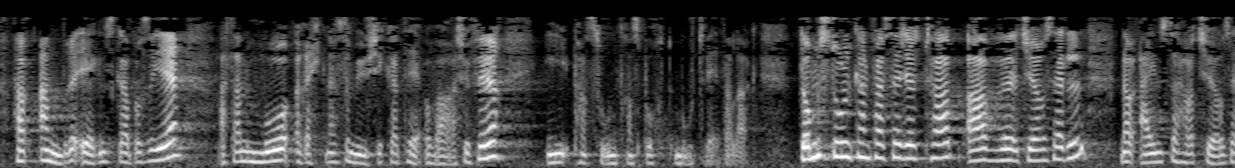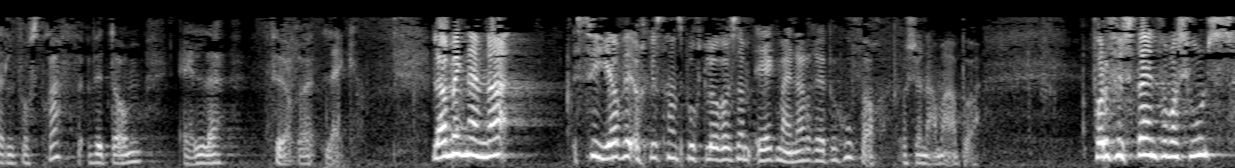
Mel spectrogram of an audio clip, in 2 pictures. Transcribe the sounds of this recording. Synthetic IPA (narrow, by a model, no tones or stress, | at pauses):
hɑʁɑnd̪ʁəʔeːɡənskɑːpəʁsjeːʁʔɑ̰t̪hɑnmɔːʁɛknɑsɔmʉːsɪkːət̪ʰɪlʔɔʋæ̰ːʁɑ̰ʃʊføːʁ | ɪpʰɑnsṵːnt̪ʰʁɑnspɔʁt̪mṵːt̪ʰʋḛːd̪ə̰ʁlʔɑ̰ːɡ̥ | d̪̥ɔmst̪uːlnkʰɑnfɑsɛət̪ʰɑːpɑʋc͡çøːʁəsɛd̪l̩nɔʁæɪnsɑɦɑʁc͡çøːʁəsɛd̪l̩fɔʁst̪ʁɑfʋed̪ɔm | ʔɛləʁ | fø̰ːɾə̰lɛ̰ɡ̥ | lɑːmɛɡnɛʋnə | siːəɾʋɛʔʏʁkəst̪ʰɾɑnspɔʁt̪loːʋəsɔmɛɡmæɪnəʁd̪ɛʁɛbəhuːʋfɔ̰ʁ | ɔʃøːnæ̰ʁmæ̰pʰɔ̰ | fɔʁd̪ɛfœst̪əɪnfɔʁmɑsɪuːns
